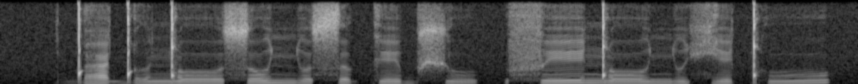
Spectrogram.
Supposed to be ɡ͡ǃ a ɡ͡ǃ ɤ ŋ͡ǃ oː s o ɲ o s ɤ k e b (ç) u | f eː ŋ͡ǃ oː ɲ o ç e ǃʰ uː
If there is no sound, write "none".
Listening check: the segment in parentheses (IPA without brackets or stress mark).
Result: ʃ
